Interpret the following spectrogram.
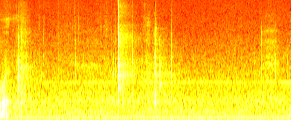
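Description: A single sharp click about halfway through, followed by a couple of faint ticks, as the opened speedometer's metal drive-gear housing is handled, over a steady low hum.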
